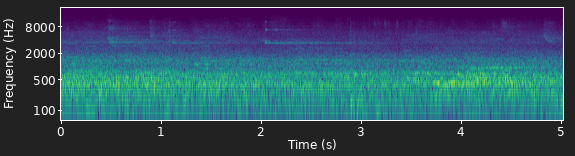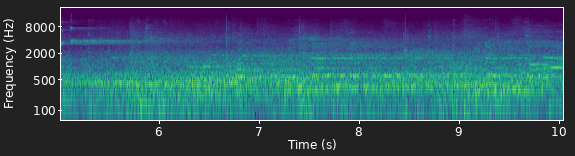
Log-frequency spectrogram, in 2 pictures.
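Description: A futsal ball being kicked and bouncing on a sports-hall floor, under a steady hubbub of players' shouts and voices echoing in the large hall. A few short high squeaks are heard.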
